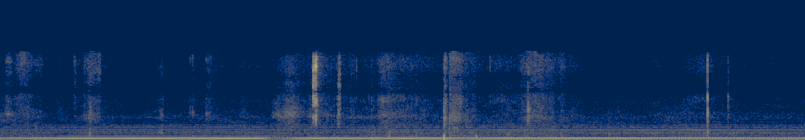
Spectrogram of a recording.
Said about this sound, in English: Turning the page.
